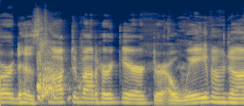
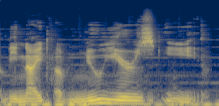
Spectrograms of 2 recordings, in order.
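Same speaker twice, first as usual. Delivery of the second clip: story narration; 6 semitones lower than usual. Acted. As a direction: set the scene like a storyteller. GM opens the vampire story.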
